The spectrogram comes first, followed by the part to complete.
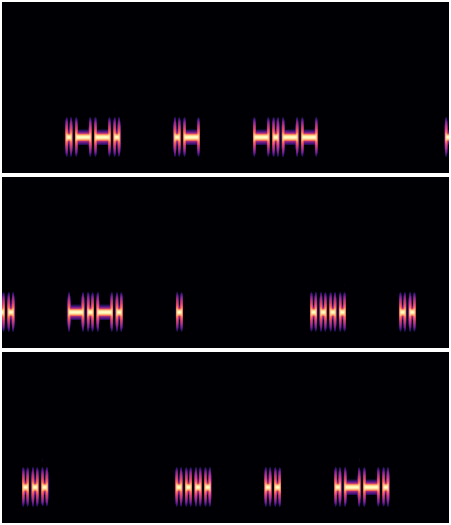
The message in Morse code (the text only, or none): PAY ICE HIS HIP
